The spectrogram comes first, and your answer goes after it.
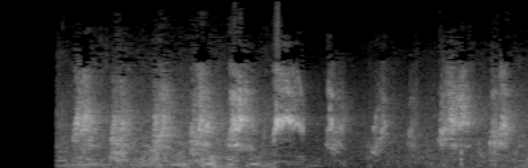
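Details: Baby monkey Leo crying to beg milk from its mother, hungry; a quick run of sharp, high, screechy squeals, about seven in four seconds, uneven in loudness, with a faint lower murmur beneath.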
